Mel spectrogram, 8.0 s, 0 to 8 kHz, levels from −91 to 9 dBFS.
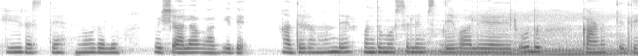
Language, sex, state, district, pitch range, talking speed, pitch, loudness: Kannada, female, Karnataka, Chamarajanagar, 215-230 Hz, 85 wpm, 220 Hz, -39 LUFS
